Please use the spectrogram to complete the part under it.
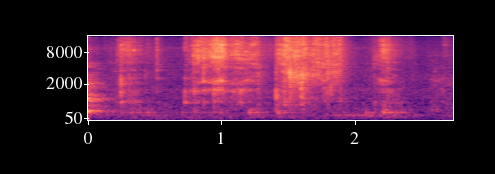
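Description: A spoon scrapes and clinks around a bowl in bursts, mixing thick kozhukattai dough, with repeated close, bright metallic knocks and no talking.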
